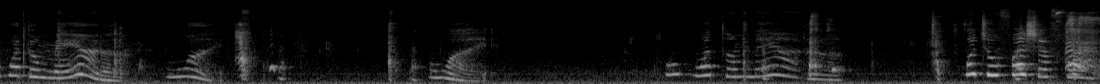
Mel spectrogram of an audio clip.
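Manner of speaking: very high, soft cooing. Real, not acted. Mom soothing fussing baby.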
